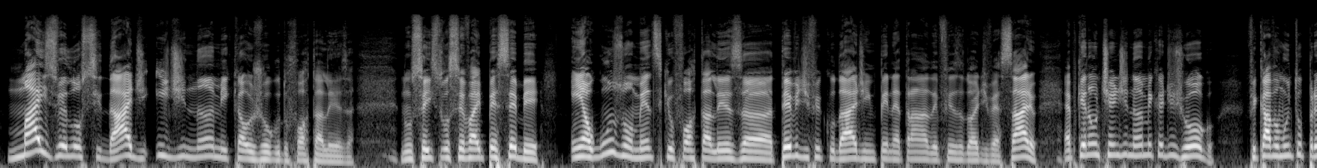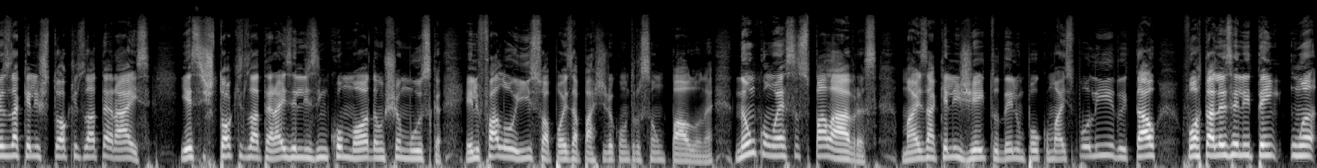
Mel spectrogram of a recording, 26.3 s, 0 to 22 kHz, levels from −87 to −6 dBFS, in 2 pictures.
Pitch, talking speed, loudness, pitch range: 170 Hz, 180 wpm, -22 LUFS, 145-195 Hz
